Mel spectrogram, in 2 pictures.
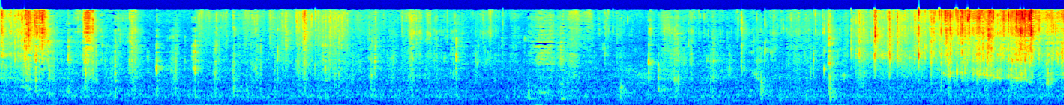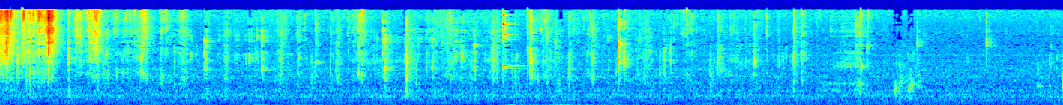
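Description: Close-miked chewing of soy-sauce-marinated raw shrimp and rice: soft wet squelches, smacks and small clicks of the mouth. About halfway through there is a louder, hissier stretch of a few seconds.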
